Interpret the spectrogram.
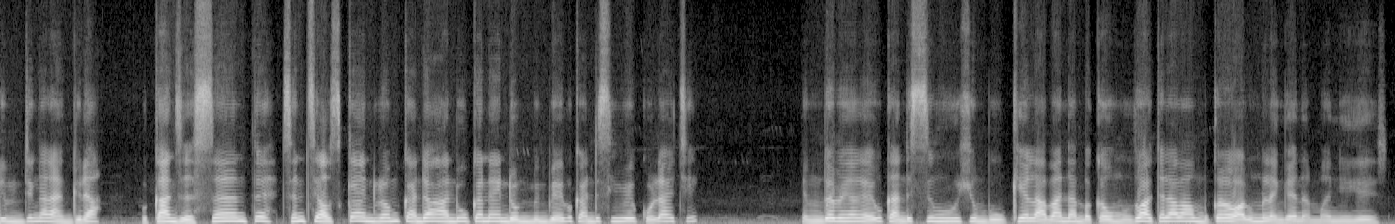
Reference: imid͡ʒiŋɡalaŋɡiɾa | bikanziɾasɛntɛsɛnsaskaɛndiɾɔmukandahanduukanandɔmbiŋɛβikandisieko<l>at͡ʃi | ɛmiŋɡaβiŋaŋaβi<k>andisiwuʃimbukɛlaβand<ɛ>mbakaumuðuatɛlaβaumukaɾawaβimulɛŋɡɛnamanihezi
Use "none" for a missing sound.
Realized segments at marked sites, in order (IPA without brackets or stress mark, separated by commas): l, k, a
